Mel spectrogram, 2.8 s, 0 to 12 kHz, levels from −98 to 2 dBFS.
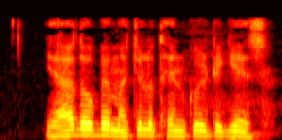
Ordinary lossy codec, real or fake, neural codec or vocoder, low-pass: MP3, 48 kbps; real; none; 7.2 kHz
